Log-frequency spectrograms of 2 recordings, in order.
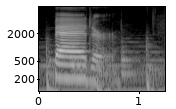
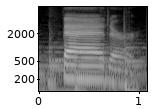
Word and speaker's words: better: where the T differs when there are two T's next to each other you'll often hear it pronounced as if it were a d better sometimes you can hear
